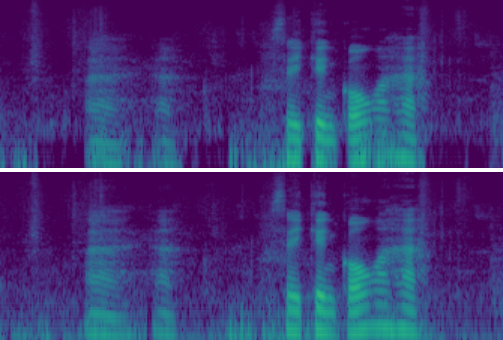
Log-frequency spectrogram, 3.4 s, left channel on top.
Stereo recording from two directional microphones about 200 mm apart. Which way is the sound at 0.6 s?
30° right (ahead or behind).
